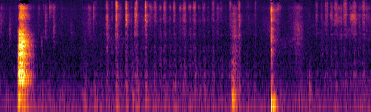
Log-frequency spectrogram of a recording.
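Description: Folding knife blade scraping the latex coating off a lottery scratch ticket in quick short strokes, with two sharp knocks about five seconds in. A short loud noise comes about half a second in.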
